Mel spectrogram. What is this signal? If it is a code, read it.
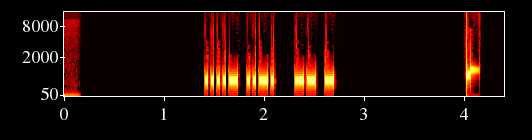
Morse code, heard as a keyed tone, about 40 wpm, 700 Hz. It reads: 4F MT
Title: Field Day Exchanges Encore - 40wpm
